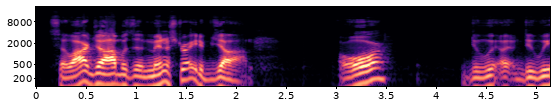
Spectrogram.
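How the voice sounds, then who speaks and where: An American accent comes through. The speech moves at a moderate pace. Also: man. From Louisiana, Avoyelles Parish. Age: 60s. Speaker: local politician. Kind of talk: interview. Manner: halting.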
